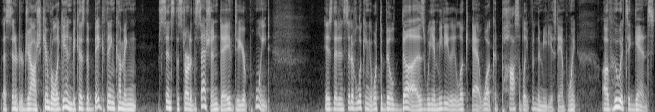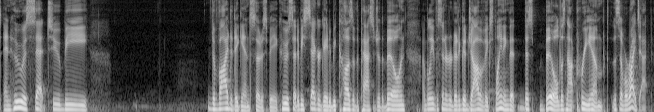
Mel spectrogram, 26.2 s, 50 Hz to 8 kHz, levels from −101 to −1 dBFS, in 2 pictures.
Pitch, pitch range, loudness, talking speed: 130 Hz, 120-145 Hz, -19 LUFS, 205 wpm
